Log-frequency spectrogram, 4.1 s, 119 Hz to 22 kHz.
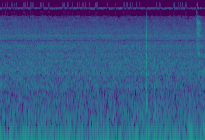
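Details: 2022 Chevrolet/GMC 2500 Duramax diesel idling after a fuel filter change and priming. Low, quiet, even diesel rumble with no stumble or hunting: the engine idles cleanly after the filter change.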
